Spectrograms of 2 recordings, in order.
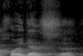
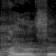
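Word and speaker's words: Huygens: 그러니까 당대 출신의 자연 철학인 데카르트와 호이겐스, 사실 정확한 발음은 하이언스에 가까운데 이론의 정통에 있었고 그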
